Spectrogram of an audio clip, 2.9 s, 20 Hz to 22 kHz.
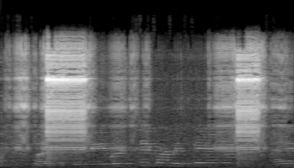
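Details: Cheap Chinese coil tattoo machine at about 5.2 volts buzzes in short uneven bursts with stops between, not holding a steady run; inconsistent running.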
